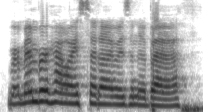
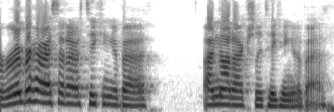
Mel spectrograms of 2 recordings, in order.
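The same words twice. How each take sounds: First: Said in the usual way. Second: Faster regular voice. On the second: Shown as a demonstration. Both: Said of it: "Just regular voice".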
